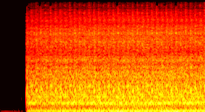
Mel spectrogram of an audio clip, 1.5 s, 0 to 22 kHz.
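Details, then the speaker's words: 2011 VW Sportwagen TDI after fuel pump replacement, restarted: steady diesel idle clatter with a faint unevenness; still slightly rough but improved; cause of remaining roughness not confirmed. "okay well feels like it's still idling a little bit rough I think it is [Music] improved"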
